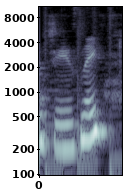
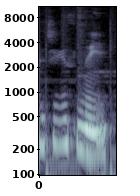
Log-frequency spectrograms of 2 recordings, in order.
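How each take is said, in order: First: The final vowel sounds like 'eh'. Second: The final vowel sounds like 'ee'. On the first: The speaker calls it wrong. "A gente fala Disney" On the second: The speaker calls it right. "mas a pronúncia é Disney"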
